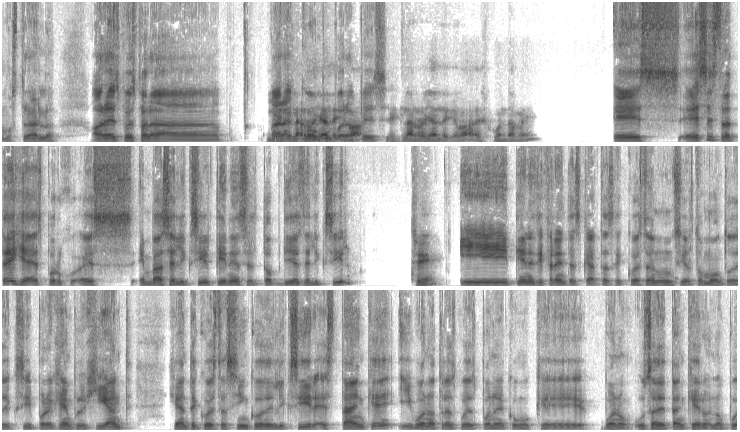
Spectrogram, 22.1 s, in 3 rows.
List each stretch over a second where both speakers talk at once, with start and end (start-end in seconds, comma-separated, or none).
2.7-4.0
